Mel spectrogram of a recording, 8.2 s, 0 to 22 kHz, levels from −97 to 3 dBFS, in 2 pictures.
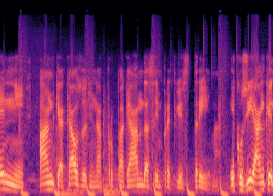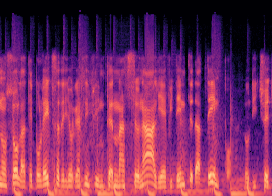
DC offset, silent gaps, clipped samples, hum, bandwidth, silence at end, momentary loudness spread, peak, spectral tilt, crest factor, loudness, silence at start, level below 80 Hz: under 0.1%; none; under 0.1%; none; 14 kHz; 0 s; 8 LU; 0 dBFS; -5 dB/octave; 16 dB; -16 LUFS; 0 s; -30 dBFS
